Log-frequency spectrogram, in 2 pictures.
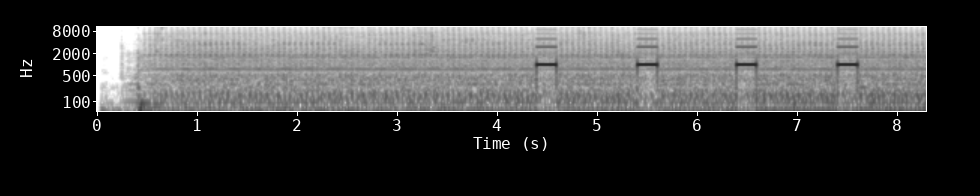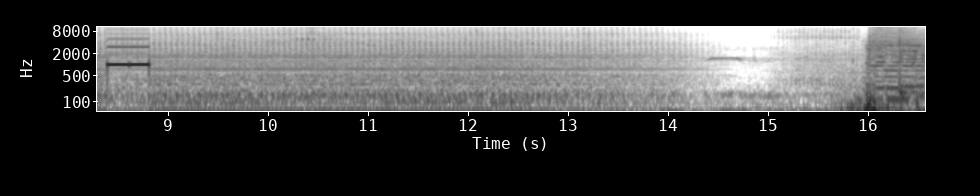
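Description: Electronic race-start countdown: four short beeps about a second apart, then a longer final beep. A steady faint tone and background hiss run underneath.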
